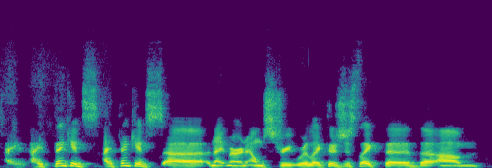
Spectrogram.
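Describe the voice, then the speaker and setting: Medium-pitched and expressive, this North Shore Massachusetts man talks at an ordinary speed. He's a guest on a podcast, chatting casually and rambling through a lengthy story, full of profanity, filler words, and sentences he starts over.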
